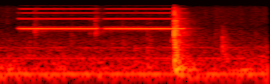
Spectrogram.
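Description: Electronic beep: a high steady tone a little over a second long, with a brief break in the middle, ending in a sharp click.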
